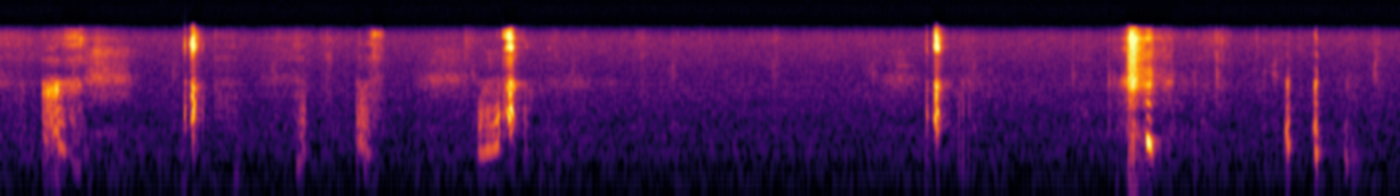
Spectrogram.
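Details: Hiccups: brief, sharp gulping sounds recurring irregularly, about nine in fourteen seconds, in a quiet room.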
